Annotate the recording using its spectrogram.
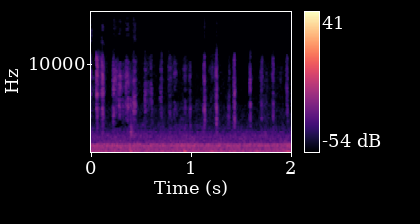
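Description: Steady hiss of rain with irregular light ticks of raindrops landing close to the microphone.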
